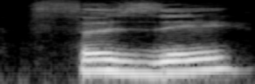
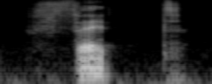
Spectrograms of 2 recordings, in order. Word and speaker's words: faites: And it's quite funny because many French people tend to make the mistake and tend to say vous faisiez, okay? But then no. It's vous faites. Vous faites. Okay? So remember, final S here is not pronounced, and then this is not pronounced either. So faites, faites.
